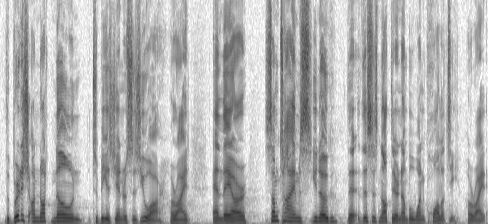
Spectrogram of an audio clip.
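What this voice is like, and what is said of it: British accent. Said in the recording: “I have that British accent”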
